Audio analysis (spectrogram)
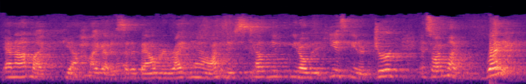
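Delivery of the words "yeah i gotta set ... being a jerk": ordinary talk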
